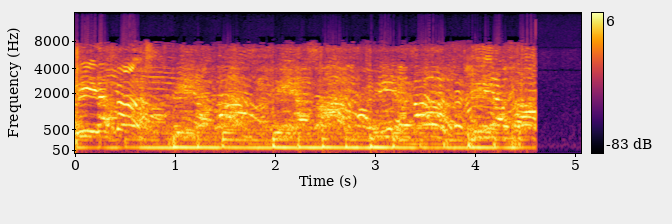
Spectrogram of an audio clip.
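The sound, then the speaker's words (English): A large crowd at a protest chants "paedophiles" in unison, voices rising and falling in a steady repeated rhythm over a low droning hum, loud and continuous before cutting off abruptly. “Can you hear what they're chanting?”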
